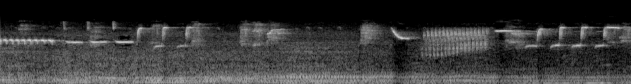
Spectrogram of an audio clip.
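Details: Canary song for training other songbirds: a quick trilled opening followed by varied high chirps, sharp whistled notes and a dense buzzy roll, phrases shifting rapidly with brief pauses.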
